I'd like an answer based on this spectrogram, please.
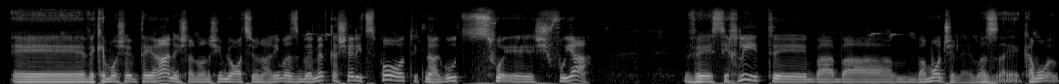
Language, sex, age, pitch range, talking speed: Hebrew, male, 40-59, 115-140 Hz, 100 wpm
